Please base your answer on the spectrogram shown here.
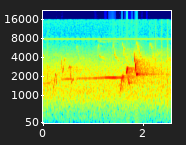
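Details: White's thrush recorded by a trail camera at Aobayama, Sendai, Miyagi Prefecture, Japan, on 24 April 2019: a long, thin, steady whistle held at one pitch for over a second, with brief sharper chirps from other birds over faint background noise.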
